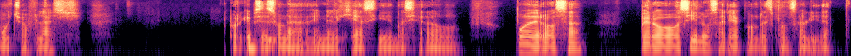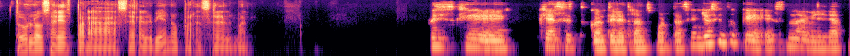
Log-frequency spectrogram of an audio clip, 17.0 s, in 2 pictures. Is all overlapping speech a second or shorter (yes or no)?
yes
